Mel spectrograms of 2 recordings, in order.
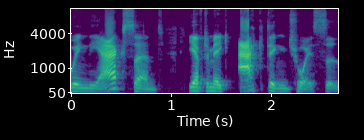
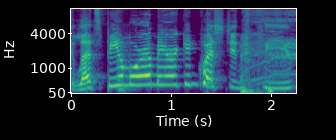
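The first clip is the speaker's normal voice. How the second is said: mocking directors; 4 dB louder than usual. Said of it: "They're like".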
